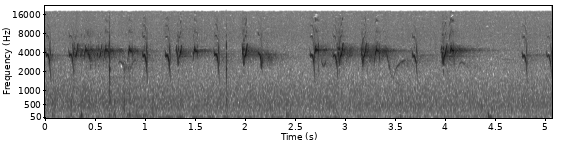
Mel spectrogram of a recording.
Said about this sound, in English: And meanwhile, here's another bird coming in. The decoys there. Here comes another wild bird.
